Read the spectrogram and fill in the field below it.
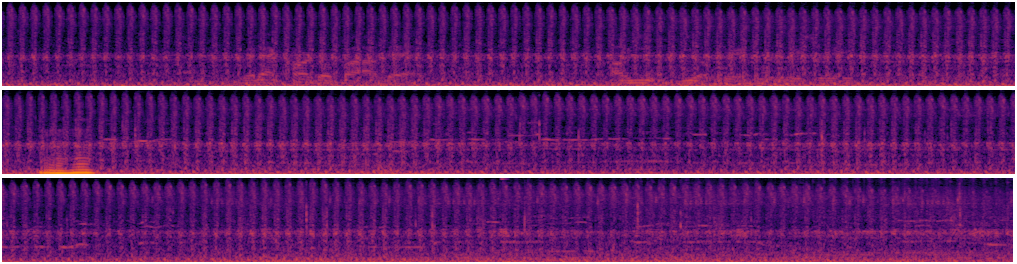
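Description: A helicopter's rotor and engine drone steadily overhead.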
